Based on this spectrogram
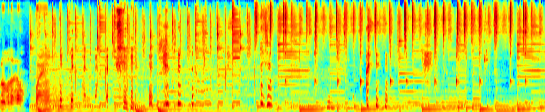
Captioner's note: Unicorn and Yak Laugh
